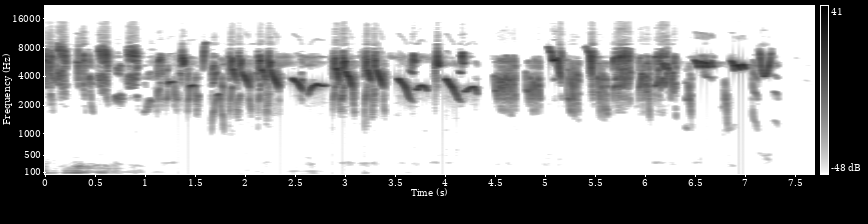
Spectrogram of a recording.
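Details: Patativa verdadeira, the plumbeous seedeater, in a long energetic song mixing quick twitters, looping slurred whistles and buzzy fragments, with brief pauses near the middle and a faint low knock at the start.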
